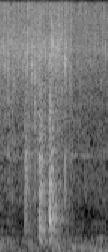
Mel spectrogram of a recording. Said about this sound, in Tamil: வெங்காயம் வந்து ஆயிலில் நம்மளுக்கு நல்லா ஃப்ரை ஆகும்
